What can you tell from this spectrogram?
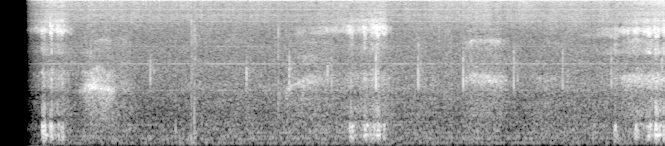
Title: My sleeping snoring baby panda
